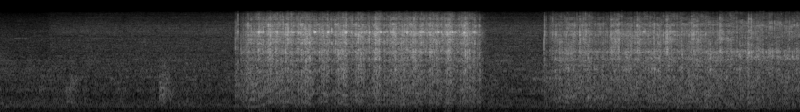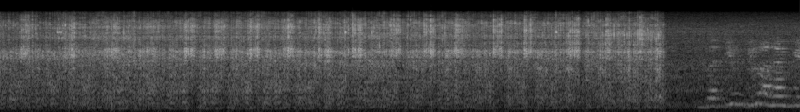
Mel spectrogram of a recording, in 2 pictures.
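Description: Small model-locomotive chassis running under its electric motor, brass spur gears and LGB wheels spinning, with a loud buzzing rattle. It runs about two seconds, drops off for half a second, then runs about nine seconds more before cutting off.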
